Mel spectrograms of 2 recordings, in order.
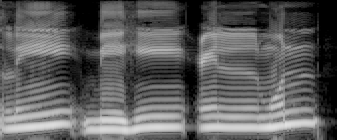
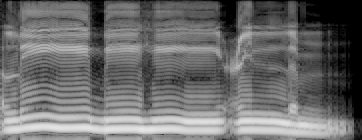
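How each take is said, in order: First: The last word ends with the -un ending. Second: The last word ends on two consonants.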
